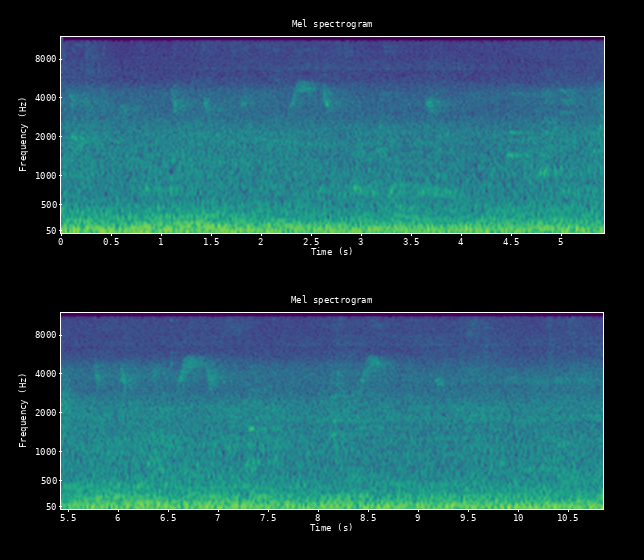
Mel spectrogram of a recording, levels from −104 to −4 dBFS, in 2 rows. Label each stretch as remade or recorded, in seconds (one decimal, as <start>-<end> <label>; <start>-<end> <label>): 0.0-8.4 recorded; 8.4-9.4 remade; 9.4-10.9 recorded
